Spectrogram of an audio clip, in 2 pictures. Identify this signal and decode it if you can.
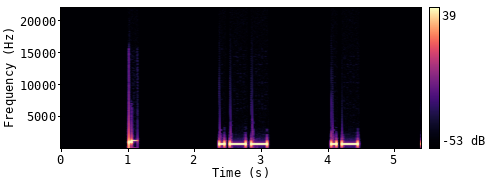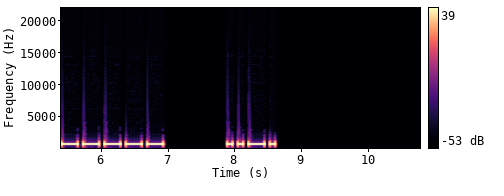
Morse code, heard as a keyed tone, about 15 wpm, spaced as for 7 wpm, 700 Hz. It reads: WA0F
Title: USA Call Signs - 4 Characters - 4x Character Spacing - 15wpm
